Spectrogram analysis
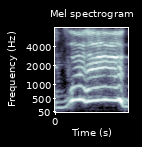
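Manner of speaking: high mock woohoo; a lightly voiced concert whoop; imitated fan yell. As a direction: echo a screaming fan in the crowd. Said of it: "yelling and screaming at the top".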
